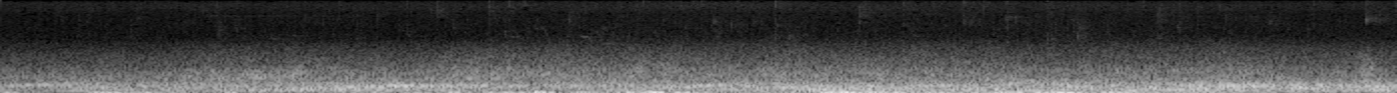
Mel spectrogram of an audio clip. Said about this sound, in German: Kiryat Tivon, eine kleine Stadt bei Haifa im Norden Israels. Die Anwohner hier sind das Donnern vorbeifliegender Kampfjets gewohnt. In der unmittelbaren Nähe liegt ein Stützpunkt der israelischen Luftwaffe.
